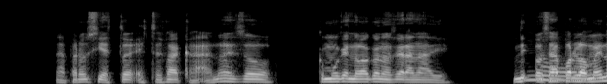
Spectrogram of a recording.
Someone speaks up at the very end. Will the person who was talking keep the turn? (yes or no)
yes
